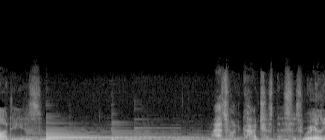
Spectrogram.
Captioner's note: none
